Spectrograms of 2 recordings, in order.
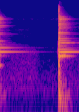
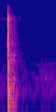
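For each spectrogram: First: suspended rock, ringing. Second: embedded rock, dull and non-ringing.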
